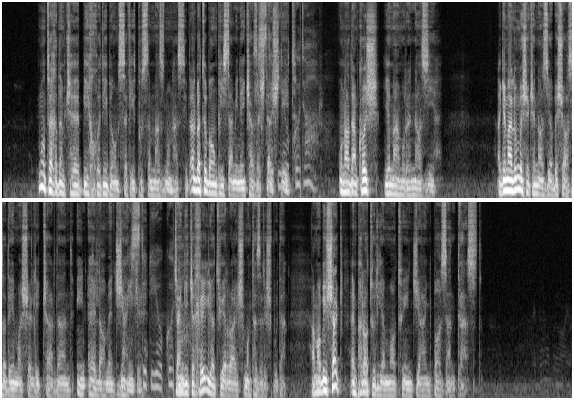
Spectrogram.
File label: dub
